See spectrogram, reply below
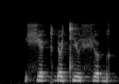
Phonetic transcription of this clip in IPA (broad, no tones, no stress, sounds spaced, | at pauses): ç e k ɗ ɵ tʲ u ç ɵ ɡ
